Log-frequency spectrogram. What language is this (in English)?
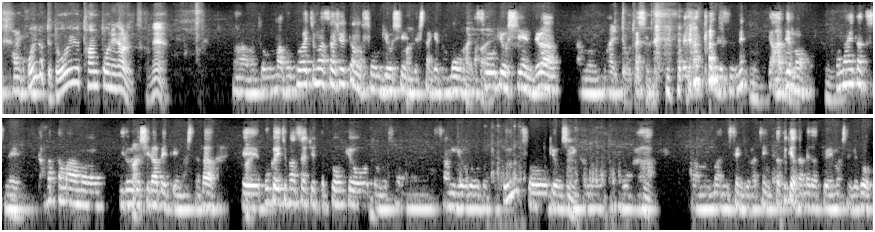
Japanese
